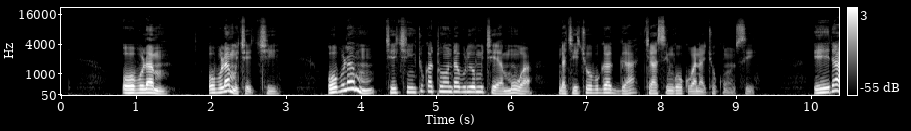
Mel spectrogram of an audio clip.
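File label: Luganda, General; GoLocalise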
